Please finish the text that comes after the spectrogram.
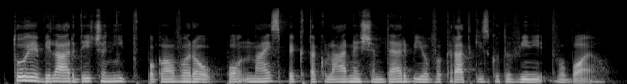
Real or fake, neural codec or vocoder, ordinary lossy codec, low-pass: fake; vocoder, 44.1 kHz, 128 mel bands, Pupu-Vocoder; none; 14.4 kHz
